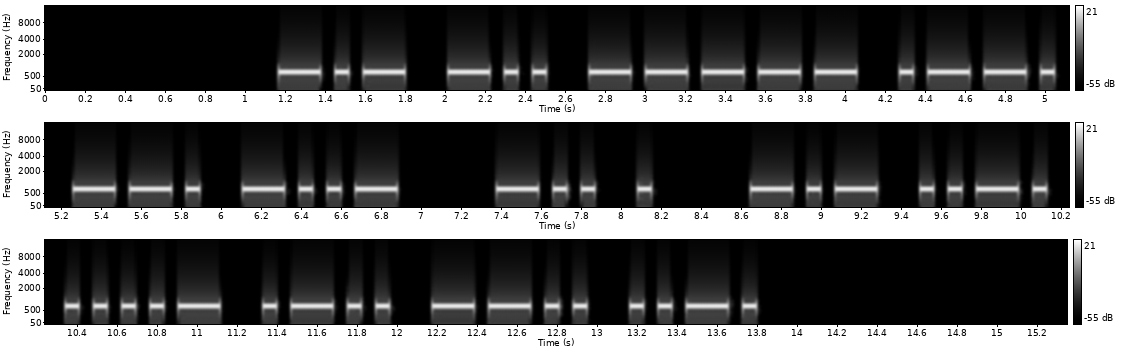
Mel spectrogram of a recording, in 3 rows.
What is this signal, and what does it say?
Morse code, heard as a keyed tone, about 17 wpm, 700 Hz. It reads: KD0PGX DE KF4LZF
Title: USA Callsign DE Callsign 17wpm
